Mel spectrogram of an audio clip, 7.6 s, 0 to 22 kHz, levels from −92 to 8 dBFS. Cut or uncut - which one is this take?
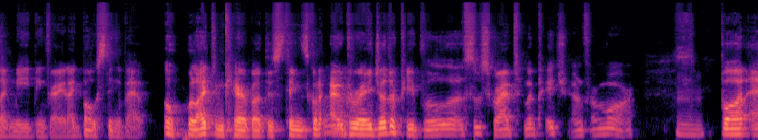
uncut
